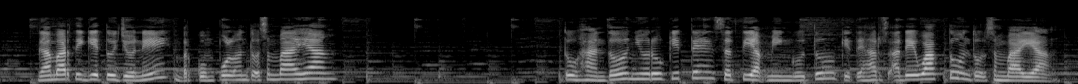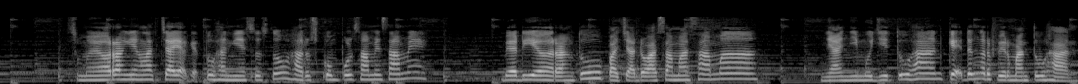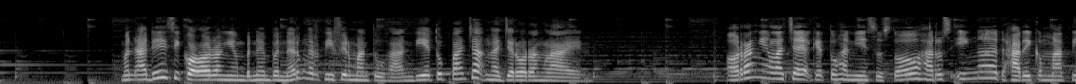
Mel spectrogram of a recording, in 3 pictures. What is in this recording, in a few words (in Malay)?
kabar baik good news malay bangka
